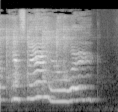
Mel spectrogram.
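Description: A female voice singing unaccompanied, holding long notes that step down in pitch about a second in, then fading out just before the end.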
